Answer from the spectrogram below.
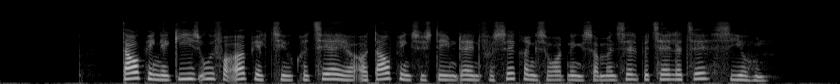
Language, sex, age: Danish, female, 38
